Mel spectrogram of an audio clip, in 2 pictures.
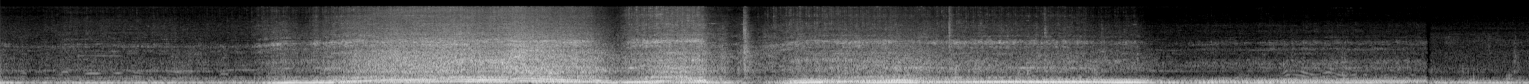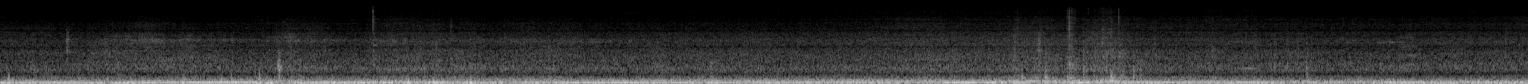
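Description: Rock-crawler engine revving hard in repeated rises and falls for several seconds as the vehicle climbs a rock ledge, with a short break in the middle. After that, an engine runs steadily at low revs while crawling.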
